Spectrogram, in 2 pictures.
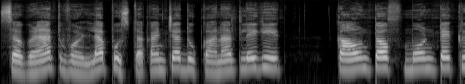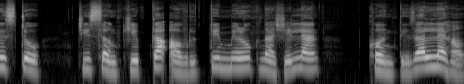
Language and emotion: Goan Konkani, sad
